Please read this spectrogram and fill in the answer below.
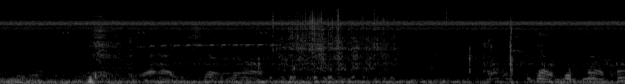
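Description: Steady high chirring of crickets, with faint voices underneath and a couple of light knocks, about a second in and near the end.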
